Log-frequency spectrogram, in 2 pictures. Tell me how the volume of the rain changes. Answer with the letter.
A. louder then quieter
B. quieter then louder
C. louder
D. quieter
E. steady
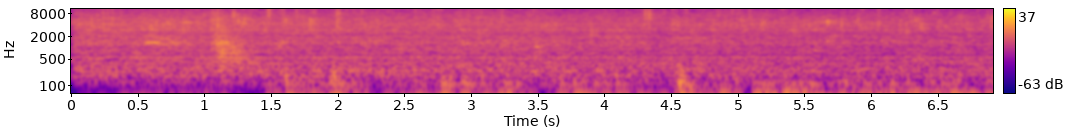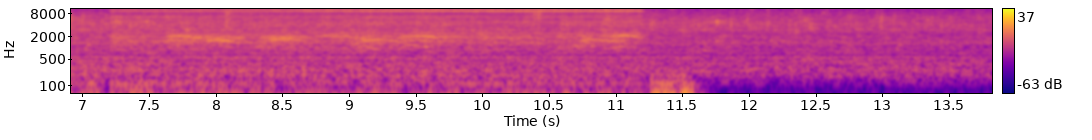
D.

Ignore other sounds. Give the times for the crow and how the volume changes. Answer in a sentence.
The crow can be heard from 0.5 to 11.6 s, getting quieter then louder.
